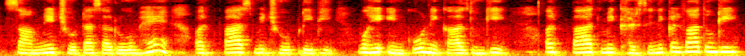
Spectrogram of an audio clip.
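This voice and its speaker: Storybook villainess: a jealous, scheming sister-in-law, sneering and slow, read by a woman. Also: medium pitch, warm tone, slightly rough. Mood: taunting. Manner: taunting, sneering.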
